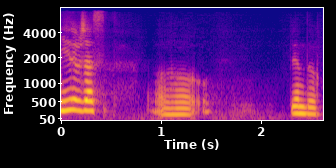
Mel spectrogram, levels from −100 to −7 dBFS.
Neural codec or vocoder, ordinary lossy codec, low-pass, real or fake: codec, 16 kHz, 0.7 kbps, FocalCodec; MP3, 48 kbps; 7.2 kHz; fake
